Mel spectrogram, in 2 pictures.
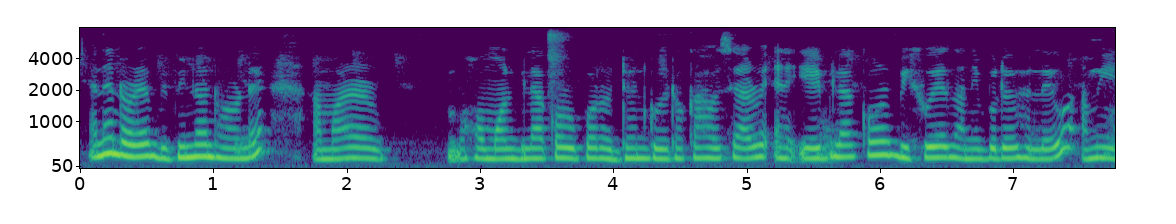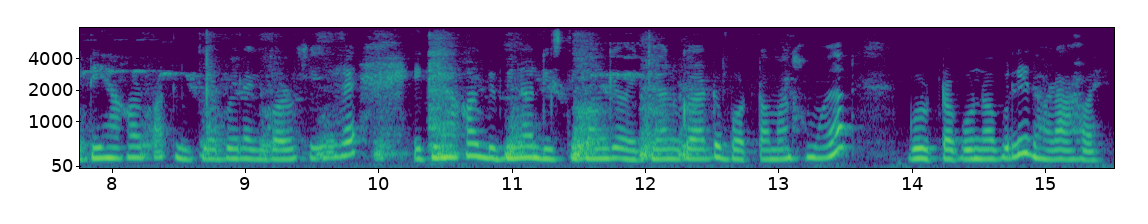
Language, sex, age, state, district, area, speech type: Assamese, female, 18-30, Assam, Lakhimpur, rural, spontaneous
